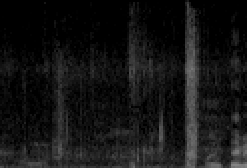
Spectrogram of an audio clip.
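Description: Soft footsteps during a pause in talk, with a brief faint voice about half a second in and a short sharp noise just before the end.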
